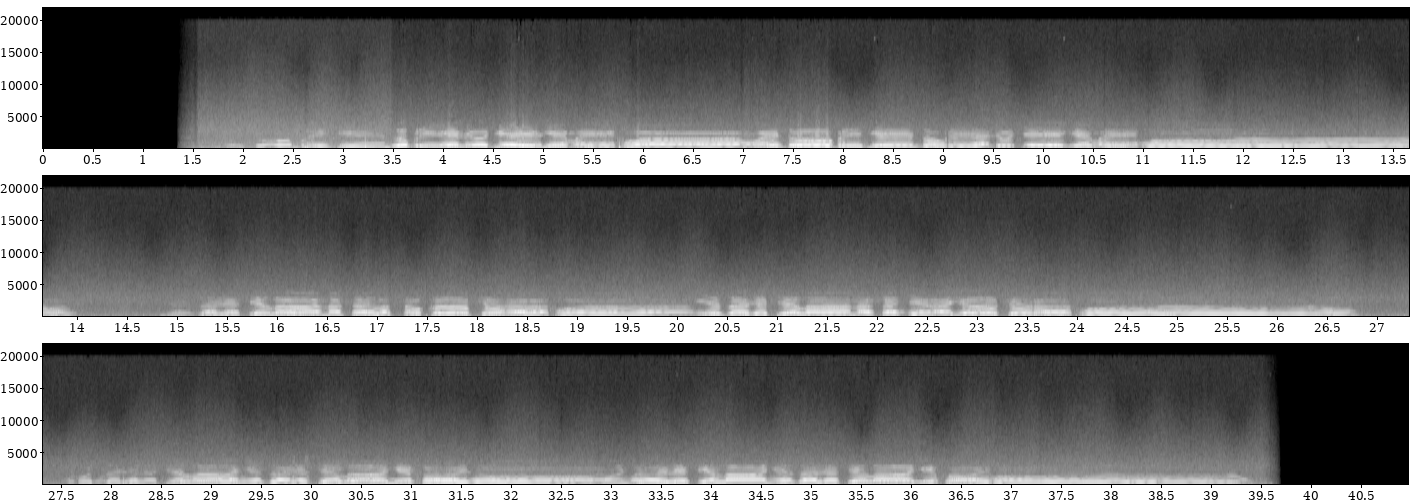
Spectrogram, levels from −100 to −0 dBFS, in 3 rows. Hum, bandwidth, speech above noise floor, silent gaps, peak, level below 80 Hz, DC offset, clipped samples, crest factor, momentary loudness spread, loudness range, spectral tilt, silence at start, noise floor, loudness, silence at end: none; 10.5 kHz; over 77 dB; none; 0 dBFS; -42 dBFS; under 0.1%; under 0.1%; 14 dB; 10 LU; 8 LU; -5.5 dB/octave; 1.45 s; under -90 dBFS; -14 LUFS; 1.45 s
